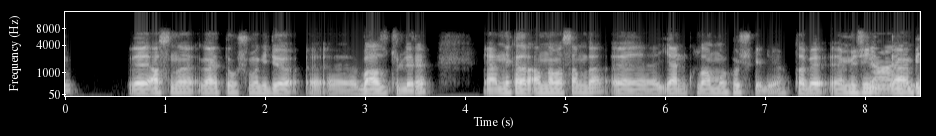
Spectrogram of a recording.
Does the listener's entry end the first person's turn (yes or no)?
no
